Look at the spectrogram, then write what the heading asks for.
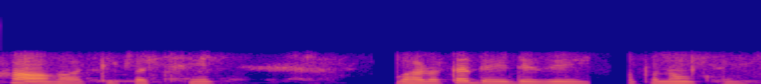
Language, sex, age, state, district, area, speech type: Odia, female, 30-45, Odisha, Malkangiri, urban, conversation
